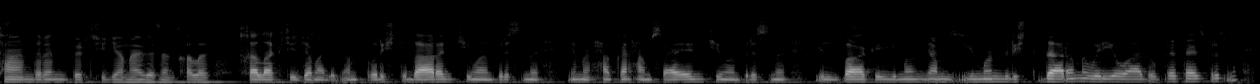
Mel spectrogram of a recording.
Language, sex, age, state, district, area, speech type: Kashmiri, male, 18-30, Jammu and Kashmir, Pulwama, rural, spontaneous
